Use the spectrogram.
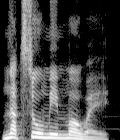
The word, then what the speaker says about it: Natsumi Moe: It's like Natsumi Moe or Rusha or Pumaru. Like, I know how to pronounce their names.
